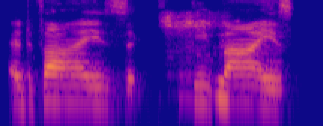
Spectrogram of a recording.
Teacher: I. I is a strong syllable and it gives you the Z sound. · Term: Word stress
